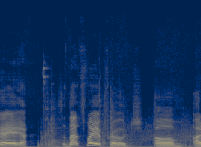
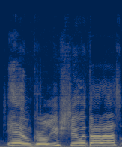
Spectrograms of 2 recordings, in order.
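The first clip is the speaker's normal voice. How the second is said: higher-pitched, put-on flirty compliment; mock flirtatious; 7 semitones higher than usual. Trying out a compliment on a woman, playfully flirtatious. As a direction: toss out a cheeky come-on. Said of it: "coming off as so flirtatious".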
